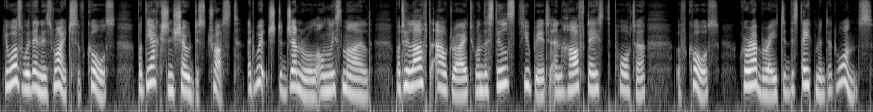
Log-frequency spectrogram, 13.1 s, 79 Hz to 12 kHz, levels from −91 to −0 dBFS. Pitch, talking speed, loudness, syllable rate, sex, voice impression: 220 Hz, 170 wpm, -19 LUFS, 5.0 syllables/s, female, very feminine, adult-like, slightly middle-aged, slightly thin, slightly relaxed, slightly weak, slightly dark, soft, clear, slightly fluent, slightly raspy, cute, very intellectual, refreshing, very sincere, very calm, friendly, very reassuring, very unique, elegant, very sweet, slightly lively, very kind, modest, light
